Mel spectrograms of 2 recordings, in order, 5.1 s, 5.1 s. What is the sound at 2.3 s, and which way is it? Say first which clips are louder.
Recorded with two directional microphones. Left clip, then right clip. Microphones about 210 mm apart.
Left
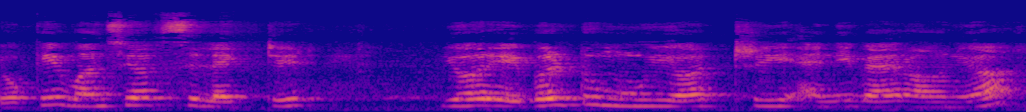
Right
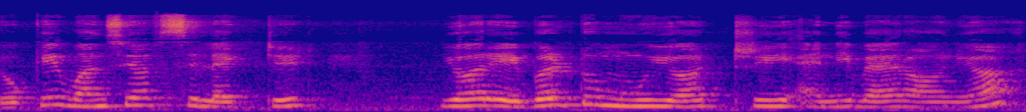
Speech: right 5 dB; 45° right (ahead or behind).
